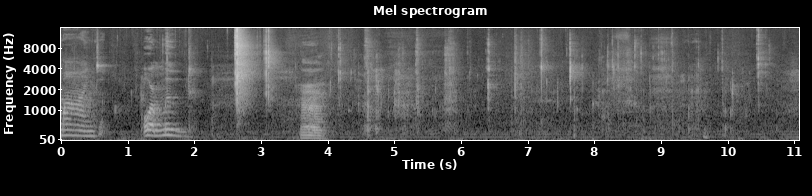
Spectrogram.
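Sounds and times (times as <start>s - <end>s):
chewing and mouth smacks: 4.0s - 10.8s.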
